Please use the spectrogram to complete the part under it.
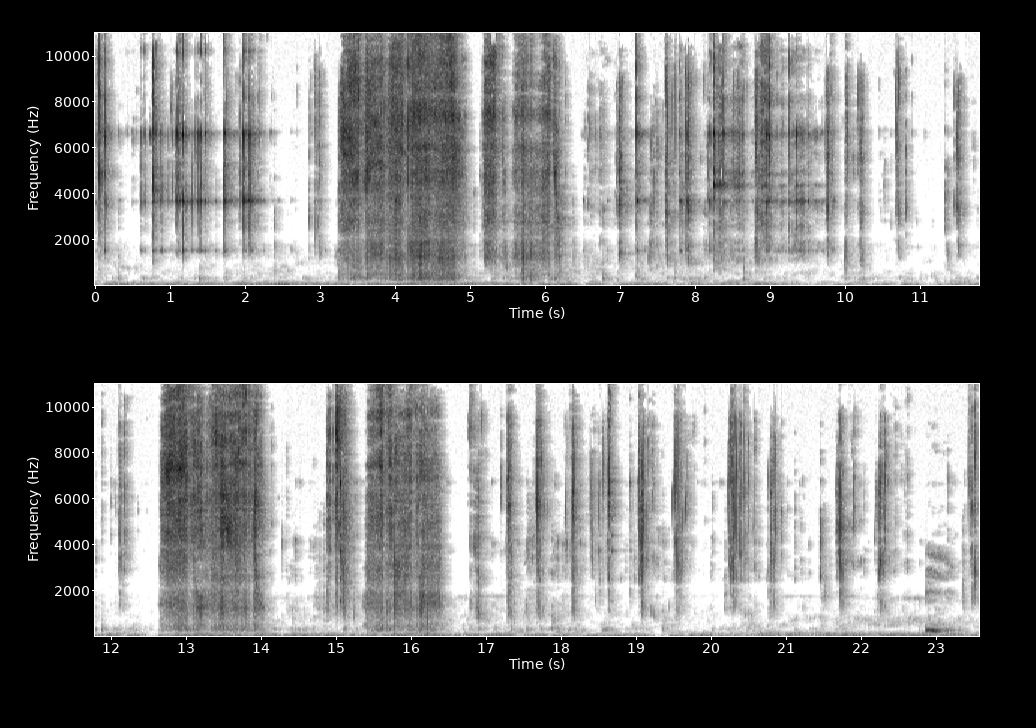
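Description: Close, wet chewing of omelette rice, with soft smacking and mouth sounds. A few louder, harsher bursts of noise break in along the way, and the eating goes on unevenly with short pauses.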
